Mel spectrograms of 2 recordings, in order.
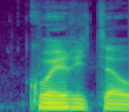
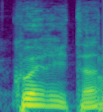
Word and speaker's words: Querita: Euh, tu as sorti, en plus de cet album, tu as sorti plusieurs singles et un premier album qui s'appelle Querita. je ne sais pas si je le prononce bien. – Querita, ouais. Querita, très bien.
